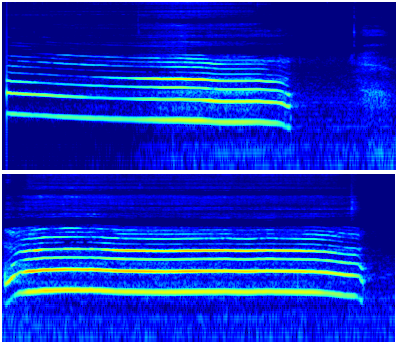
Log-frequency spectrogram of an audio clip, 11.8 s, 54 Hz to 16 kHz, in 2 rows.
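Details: An 8-month-old male wolfdog howls for joy as his mama returns from shopping, giving two long, smooth howls, the first sliding gently downward, the second rising then holding steady.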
